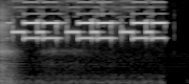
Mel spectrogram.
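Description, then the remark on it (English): A battery charger's electronic alarm beeps in three quick, shrill bursts of warbling high tones, loud, then cuts off into silence. “call it with the uh, the battery charger alarm and say that's it.”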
